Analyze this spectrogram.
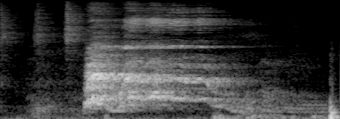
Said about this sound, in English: It's my dog. It's outside. He's just gonna stay out there.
